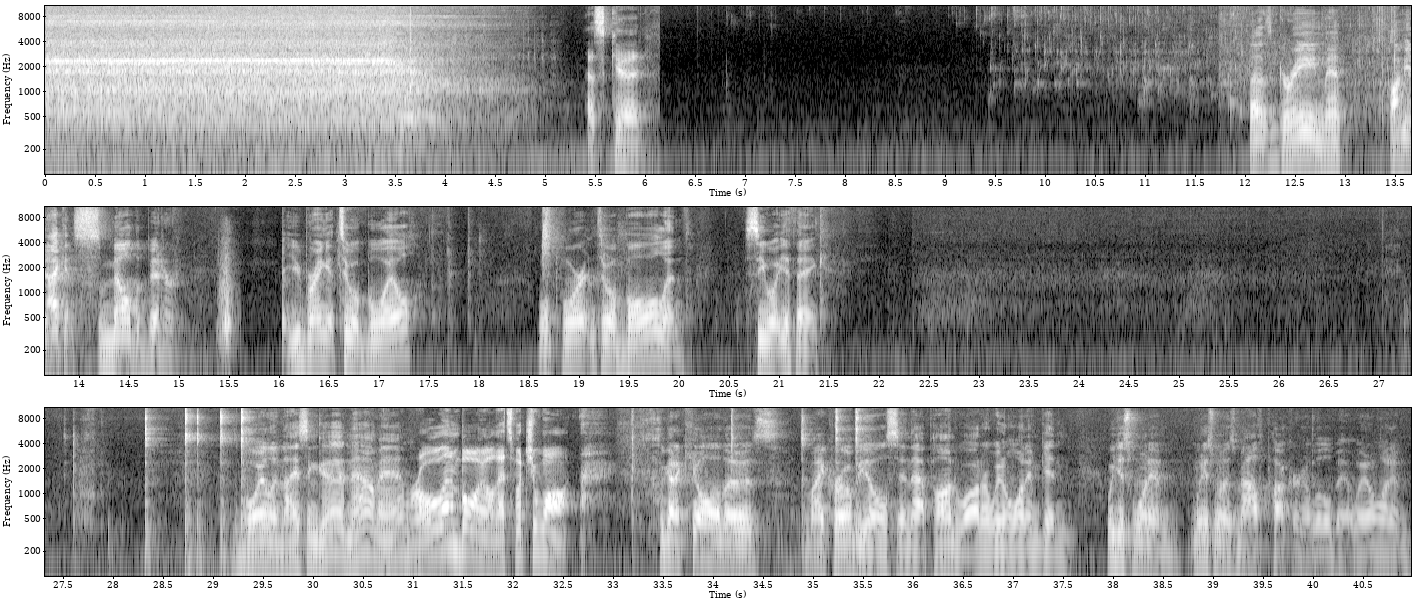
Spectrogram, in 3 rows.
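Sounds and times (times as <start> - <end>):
thick liquid pouring into metal pot: 9.0 - 13.7.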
